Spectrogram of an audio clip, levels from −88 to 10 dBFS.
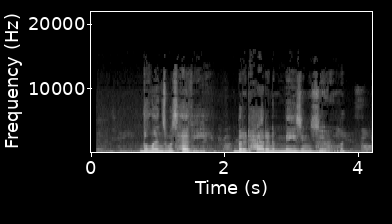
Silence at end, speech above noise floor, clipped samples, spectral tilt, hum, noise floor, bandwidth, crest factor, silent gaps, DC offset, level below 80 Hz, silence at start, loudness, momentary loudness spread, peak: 0 s; 22 dB; under 0.1%; -6 dB/octave; none; -42 dBFS; 13.5 kHz; 20 dB; none; under 0.1%; -46 dBFS; 0.1 s; -21 LUFS; 15 LU; 0 dBFS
